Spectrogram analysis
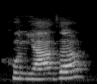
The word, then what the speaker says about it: kunyaza: Is it kunyaza? I'm saying it right? Okay. Perfectly.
